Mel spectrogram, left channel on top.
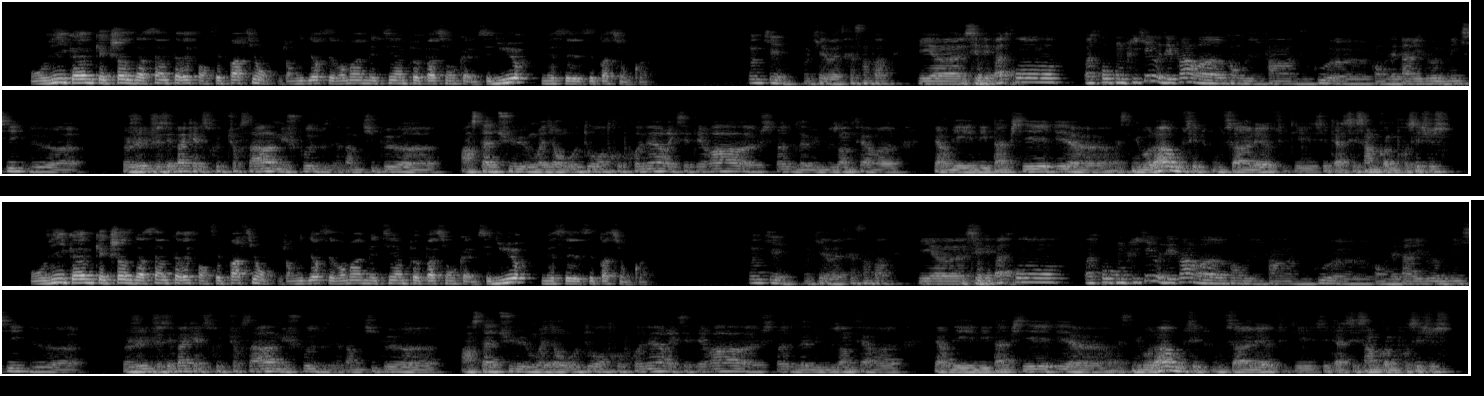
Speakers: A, on the right; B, on the left.
A: on vit quand même quelque chose d'assez intéressant. C'est passion. J'ai envie de dire, c'est vraiment un métier un peu passion quand même. C'est dur, mais c'est c'est passion, quoi.
B: Ok, ok, ouais, très sympa. Et euh,
A: <laughs>
B: c'était pas trop, pas trop compliqué au départ euh, quand vous, enfin, du coup, euh, quand vous êtes arrivé au Mexique de, euh, je, je sais pas quelle structure ça a, mais je suppose que vous êtes un petit peu euh, un statut, on va dire, auto-entrepreneur, etc. Euh, je sais pas, vous avez eu besoin de faire, euh, faire des, des papiers euh, à ce niveau-là ou c'est, où ça allait, euh, c'était, c'était assez simple comme processus.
